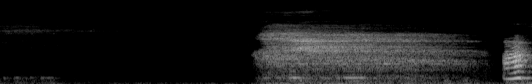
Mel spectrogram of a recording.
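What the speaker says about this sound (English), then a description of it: "Take a nice deep full breath in" A deep, full breath during a yoga session, drawn in then released in a long, steady exhale lasting a couple of seconds, followed by the start of another breath; close and clear with quiet pauses around it.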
